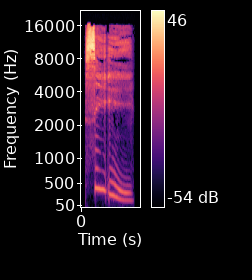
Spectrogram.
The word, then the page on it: ce: British English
